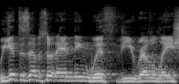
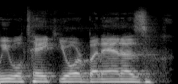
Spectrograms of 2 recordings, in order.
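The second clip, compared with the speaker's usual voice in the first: put-on deadpan, haunting villain voice. Imitating the English dub villains, deadpan voices. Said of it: "they are deadpan".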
